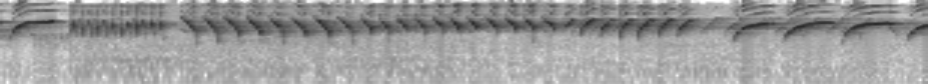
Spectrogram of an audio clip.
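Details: Canary lure song to get other canaries singing: a buzzy note, then a fast regular trill of high notes, ending in slower looping whistled upsweeps.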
